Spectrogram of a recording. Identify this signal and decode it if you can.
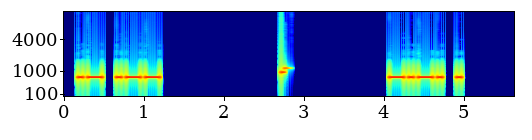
Morse code, heard as a keyed tone, about 20 wpm, 700 Hz. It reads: AW CE
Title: Top Two Letter Combinations in Words 20wpm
